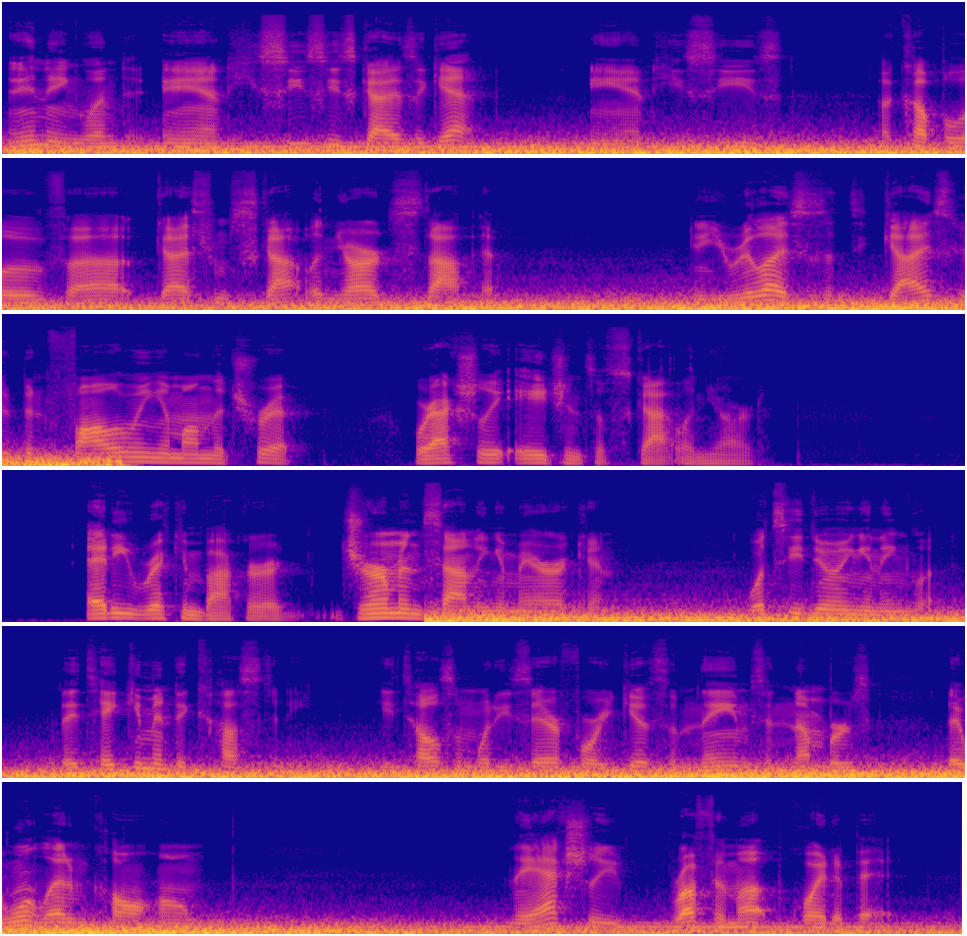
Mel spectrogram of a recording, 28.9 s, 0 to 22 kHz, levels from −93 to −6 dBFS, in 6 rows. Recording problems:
low rumble; loud; until 10 s and from 17 s on; 5 dB below the speech

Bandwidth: 15.5 kHz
